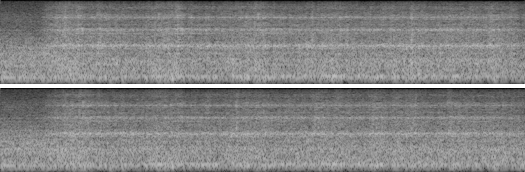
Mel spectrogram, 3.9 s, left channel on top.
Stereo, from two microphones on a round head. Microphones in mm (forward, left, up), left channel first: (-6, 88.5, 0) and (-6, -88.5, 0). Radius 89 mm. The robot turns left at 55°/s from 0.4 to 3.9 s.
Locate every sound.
Only background noise.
